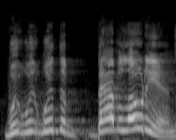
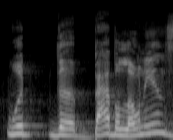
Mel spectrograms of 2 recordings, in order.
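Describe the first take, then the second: First: Louder insistent. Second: Said in the usual way. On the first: Acted. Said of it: "repeated louder". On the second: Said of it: "repeated line".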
